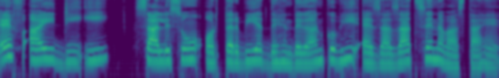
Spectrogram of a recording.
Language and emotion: Urdu, neutral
